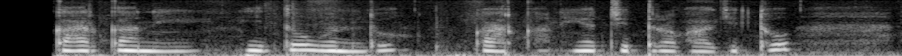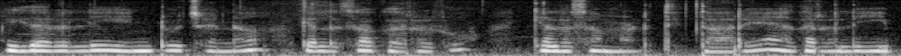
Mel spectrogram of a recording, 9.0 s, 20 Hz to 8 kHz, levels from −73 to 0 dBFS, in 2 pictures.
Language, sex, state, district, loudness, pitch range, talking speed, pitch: Kannada, female, Karnataka, Mysore, -17 LUFS, 205-230 Hz, 195 wpm, 220 Hz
